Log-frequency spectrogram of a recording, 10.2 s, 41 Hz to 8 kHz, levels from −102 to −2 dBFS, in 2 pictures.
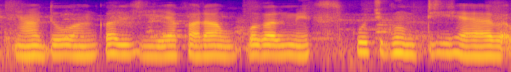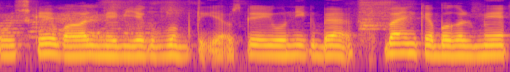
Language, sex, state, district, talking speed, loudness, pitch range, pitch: Hindi, female, Bihar, Araria, 145 wpm, -18 LUFS, 140-155 Hz, 145 Hz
